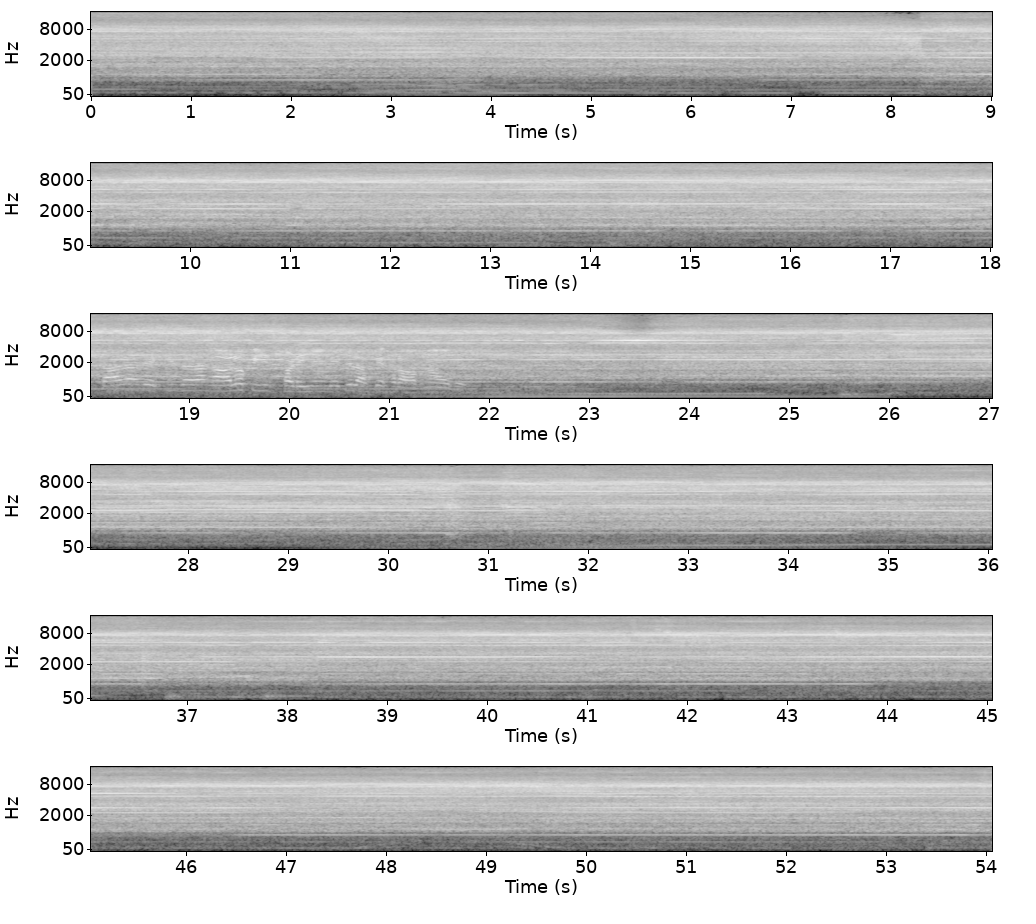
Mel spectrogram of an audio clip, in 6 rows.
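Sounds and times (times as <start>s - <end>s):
router spindle whine: 0.0s - 54.0s
router bit rasping in wood: 1.4s - 38.6s.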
